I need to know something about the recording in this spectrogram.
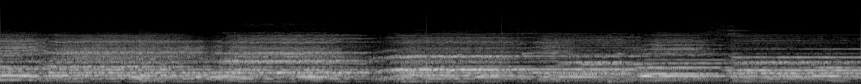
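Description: Light-opera chorus singing in long held notes that change every second or two.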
